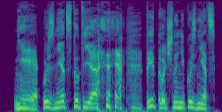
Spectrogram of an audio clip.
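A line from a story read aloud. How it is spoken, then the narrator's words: Man burst out laughing. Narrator (Russian): расхохотался мужик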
